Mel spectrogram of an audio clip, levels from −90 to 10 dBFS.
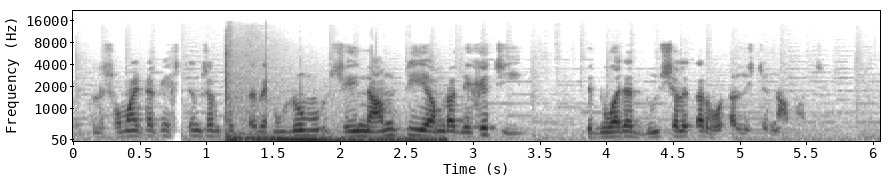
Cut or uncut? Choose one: cut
